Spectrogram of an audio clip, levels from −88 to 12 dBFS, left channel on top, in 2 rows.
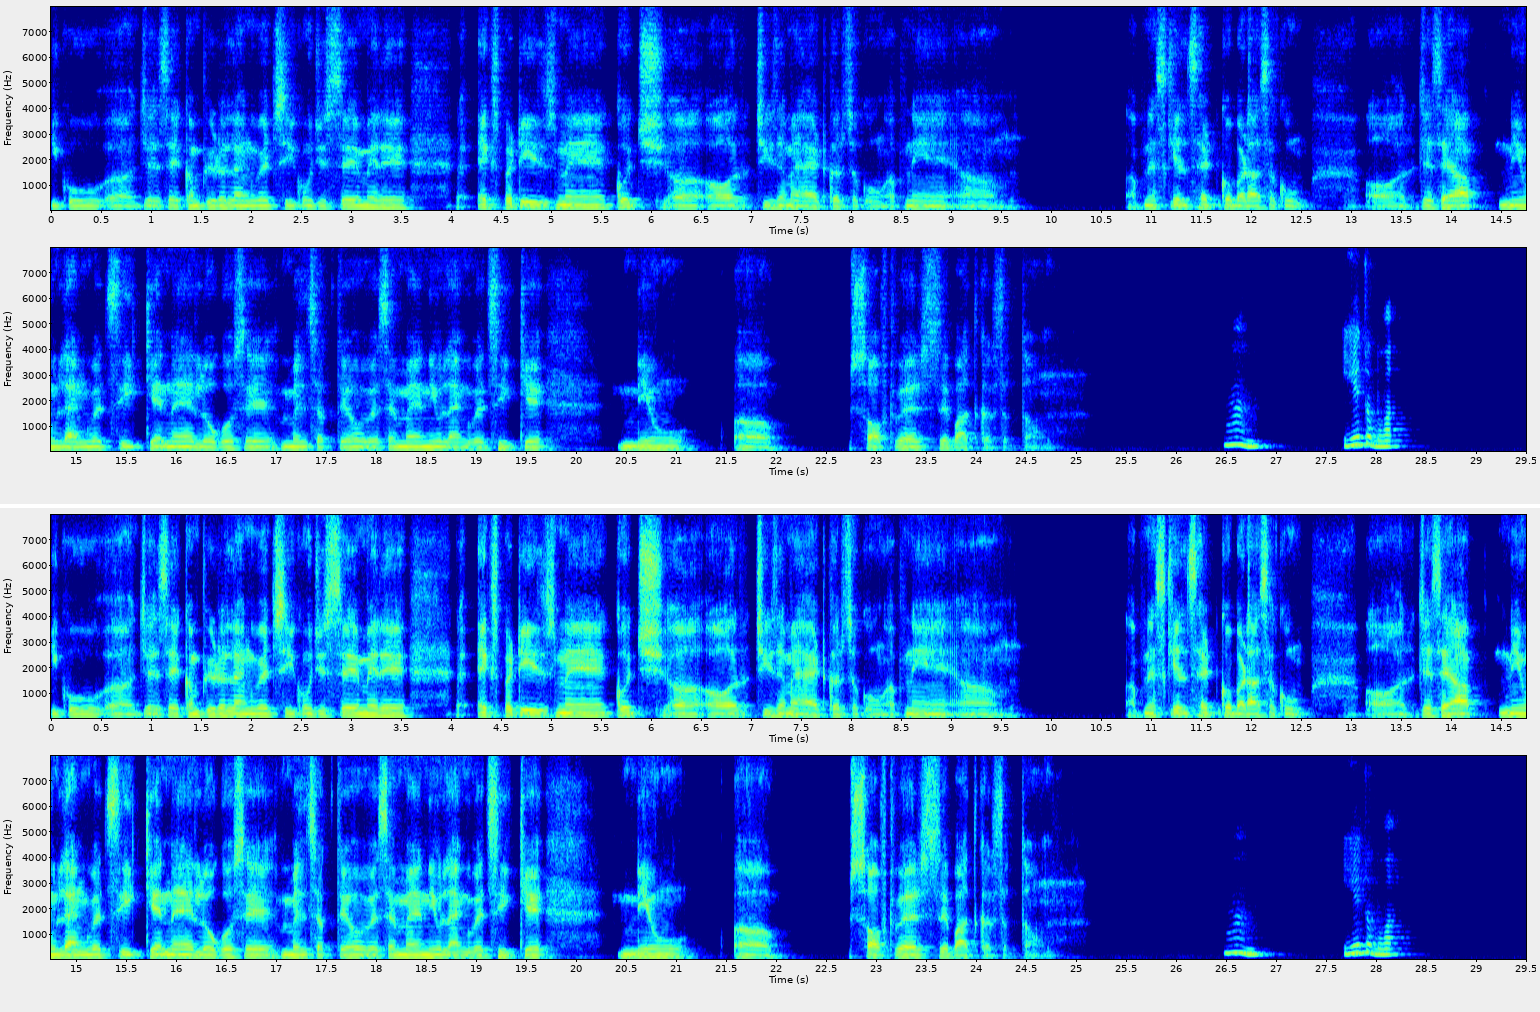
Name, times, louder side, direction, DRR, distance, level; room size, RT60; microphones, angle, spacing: voice 1, 0.0-9.7 10.7-21.1 21.6-22.0 22.7-24.9, right 3 dB, 40° right, 0.6 m, -32 dB
voice 2, 26.5-26.9 27.7-28.2, left 1 dB, 50° left, 0.9 m, -35 dB
8.4 x 6.4 x 7.8 m
head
